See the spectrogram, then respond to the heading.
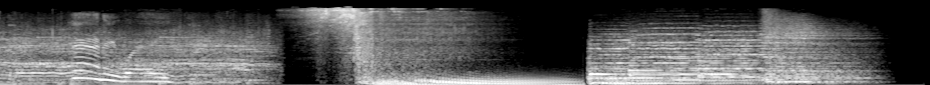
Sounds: Music, Speech, Television

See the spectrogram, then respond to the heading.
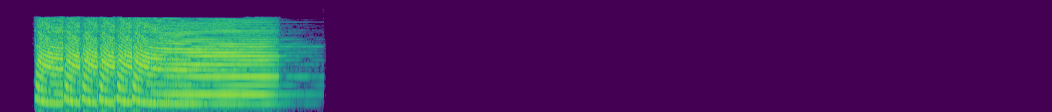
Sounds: air horn

